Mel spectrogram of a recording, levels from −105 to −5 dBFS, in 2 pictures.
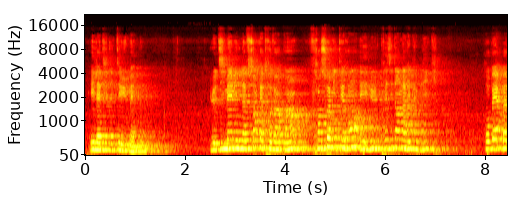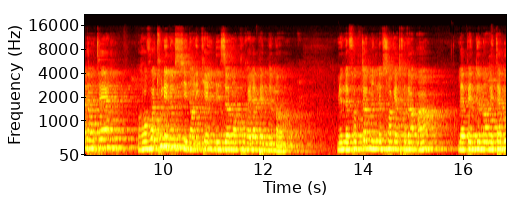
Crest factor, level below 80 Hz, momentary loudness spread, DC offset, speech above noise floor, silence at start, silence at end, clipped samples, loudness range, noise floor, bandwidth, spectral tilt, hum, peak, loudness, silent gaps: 16 dB; -56 dBFS; 11 LU; under 0.1%; 33 dB; 0.1 s; 0 s; under 0.1%; 4 LU; -56 dBFS; 13 kHz; -5.5 dB/octave; none; -8 dBFS; -24 LUFS; none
